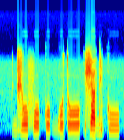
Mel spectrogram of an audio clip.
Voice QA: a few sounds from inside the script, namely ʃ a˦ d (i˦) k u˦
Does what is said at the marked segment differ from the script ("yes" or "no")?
no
